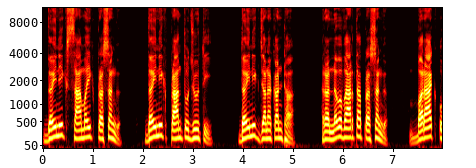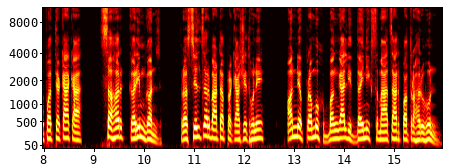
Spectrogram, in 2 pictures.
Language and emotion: Nepali, neutral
